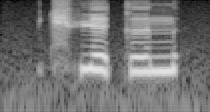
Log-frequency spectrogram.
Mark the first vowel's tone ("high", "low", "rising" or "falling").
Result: falling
